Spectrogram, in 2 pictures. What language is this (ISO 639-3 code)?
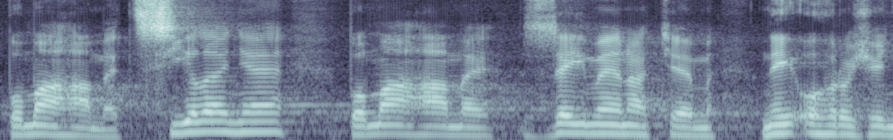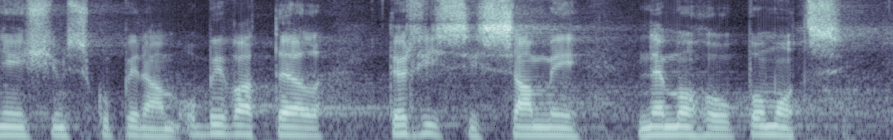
ces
